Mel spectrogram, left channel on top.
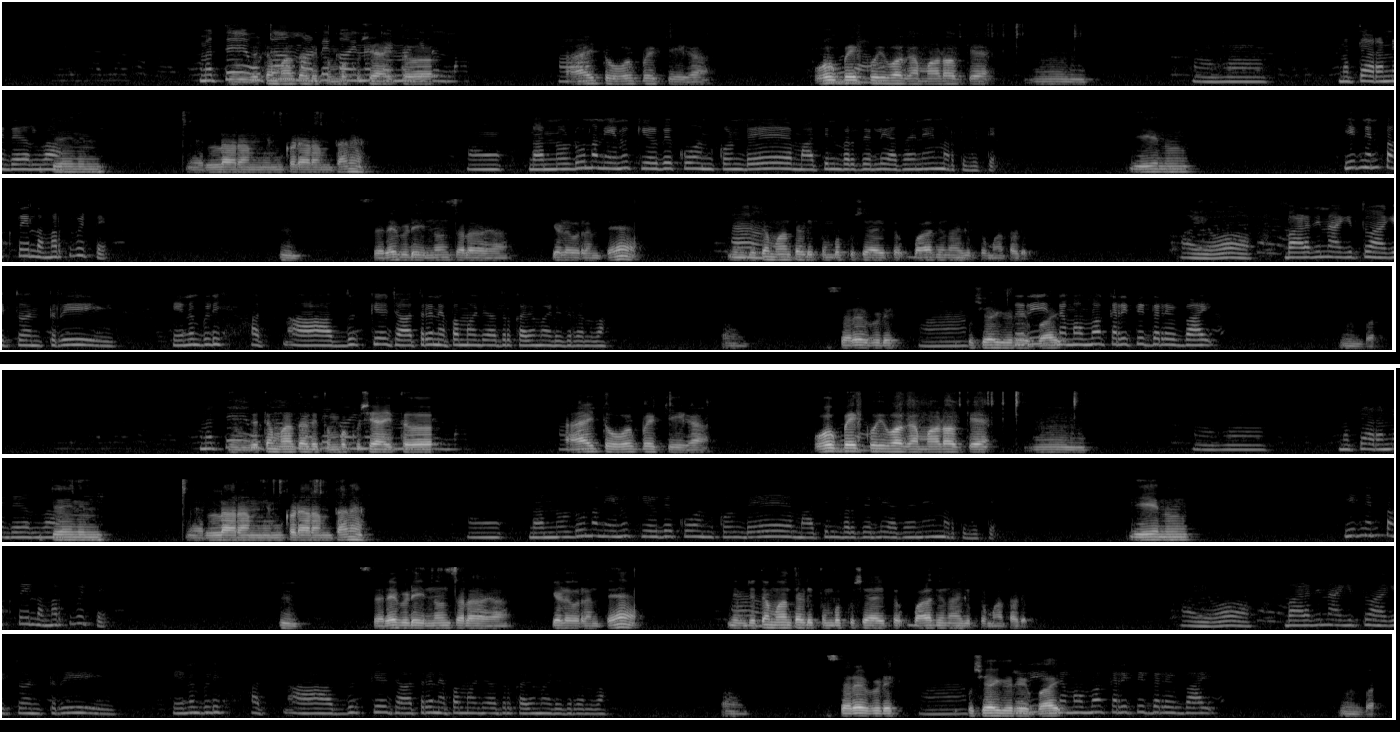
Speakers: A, on the left; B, on the right.
A: <unintelligible> ಮತ್ತೆ
B: ನಿಮ್ ಜೊತೆ
A: ಊಟ
B: ಮಾತಾಡಿ
A: ಮಾಡ್ಬೇಕಾ
B: ತುಂಬಾ ಖುಷಿ
A: ಏನ
B: ಆಯ್ತು
A: ಟೈಮ್ ಆಗಿದನ್ ಹಾ.
B: ಆಯ್ತು ಹೋಗ್ಬೇಕು ಈಗ ಹೋಗ್ಬೇಕು
A: ಹೌದಾ
B: ಇವಾಗ ಮಾಡೋಕೆ ಹ್ಮ್.
A: ಹಾ ಹಾಂ ಮತ್ತೆ ಆರಾಮಿದಾರಲ್ವಾ.
B: ಕೆ ನಿಮ್ ಎಲ್ಲಾ ಆರಾಮ್ ನಿಮ ಕಡೆ ಆರಾಮ್ ತಾನೆ.
A: ಹ್ಮ್. ನಾನು ನೋಡು ನಾನುೇಏನ ಕೇಳಬೇಕು ಅಂದ್ಕೊಂಡೆ ಮಾತಿನ ಬರೆದಿರಲಿ ಅದನ್ನೇ ಮರ್ತುಬಿಟ್ಟೆ.
B: ಏನು.
A: ಈಗ ನೆನ್ ಪಕ್ತ ಇಲ್ಲ ಮರ್ತ ಬಿಿಟ್ಟೆ
B: ಹ್ಮ್ ಸರಿೇ ಬಿಡಿ ಇನ್ನೊಂದ್ಸಲ ಕೇಳವ್ರಂತೆ ನಿಮ್
A: ಹಾ
B: ಜೊತೆ ಮಾತಾಡಿ ತುಂಬಾ ಖುಷಿ ಆಯ್ತು ಬಹಳ ದಿನ ಆಗಿತ್ತು ಮಾತಾಡಿ
A: ಅಯ್ಯೋ ಭಾಳ ದಿನ ಆಗಿತ್ತು ಆಗಿತ್ತು ಅತ್ ರೀ ಏನ ಬಿಡಿ ಅ ಅದಕ್ಕೆ ಜಾತ್ರೆ ನೆಪ ಮಾಡಿ ಆದ್ರೂ ಕರೆ ಮಾಡಿದಿರಲ್ವಾ
B: ಹ ಸರಿ
A: ಹಾ
B: ಖುಷಿಯಾಗಿರಿ
A: ಸರಿ
B: ಬಾಯ್
A: ನಮ್ಮಮ್ಮ ಕರಿತಿದ್ದಾರೆ ಬಾಯ್
B: ಹ ಬ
